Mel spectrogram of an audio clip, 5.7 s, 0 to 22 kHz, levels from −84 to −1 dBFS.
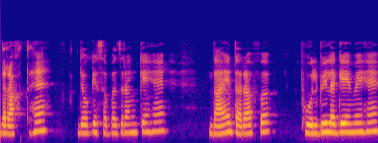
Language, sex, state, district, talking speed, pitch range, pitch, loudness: Hindi, female, Delhi, New Delhi, 125 wpm, 195-230 Hz, 215 Hz, -19 LUFS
